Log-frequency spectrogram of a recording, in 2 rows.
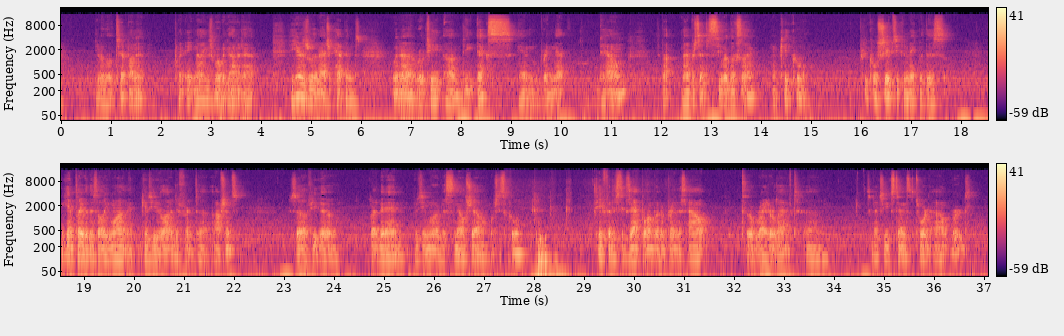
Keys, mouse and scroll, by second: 2.8-4.2 scroll down 2, 9.1-12.5 drag, 13.0-13.7 middle drag, 14.2-15.0 scroll up 4, 15.0-15.6 middle drag, 15.8 middle click, 16.5-16.8 scroll up 3, 19.9-25.5 drag, 26.0-26.5 scroll down 2, 26.5-28.0 middle drag, 28.3-28.7 scroll up 2, 31.0-34.5 drag, 34.9-35.2 scroll down 2, 35.2-37.0 middle drag.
